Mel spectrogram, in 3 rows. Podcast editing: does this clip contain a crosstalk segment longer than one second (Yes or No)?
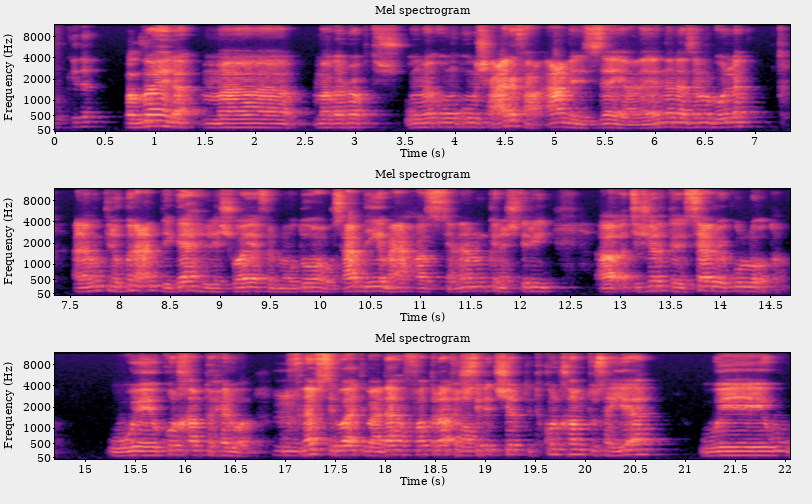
No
